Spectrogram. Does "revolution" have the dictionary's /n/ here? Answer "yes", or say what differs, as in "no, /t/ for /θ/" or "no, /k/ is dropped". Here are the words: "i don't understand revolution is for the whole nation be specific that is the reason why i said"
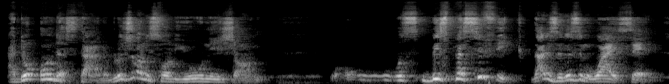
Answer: no, /n/ is dropped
